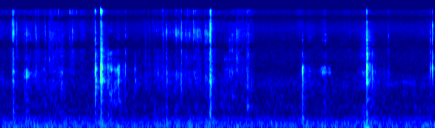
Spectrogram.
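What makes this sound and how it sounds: A metal blade scrapes and carves the surface of a hand-sized blue solid bar of dry soap, and curls fall onto a pile. The sound is quiet, bright and dry, with crisp scratchy crackles and sharp clicks scattered over a faint hiss. Each crackle dies away almost at once.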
